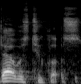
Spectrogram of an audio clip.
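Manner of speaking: normal talking voice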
